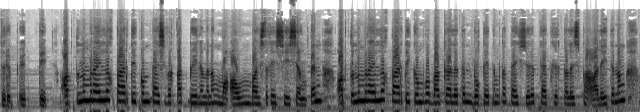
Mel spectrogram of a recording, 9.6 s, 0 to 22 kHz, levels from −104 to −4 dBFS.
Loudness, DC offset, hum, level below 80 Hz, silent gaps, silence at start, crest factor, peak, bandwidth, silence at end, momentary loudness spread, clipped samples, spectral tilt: -9 LUFS; under 0.1%; none; -40 dBFS; none; 0 s; 8 dB; 0 dBFS; over 20 kHz; 0 s; 7 LU; 0.3%; -3 dB/octave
